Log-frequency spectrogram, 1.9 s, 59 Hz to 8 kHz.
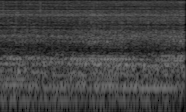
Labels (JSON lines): {"label": "anthrophony, boat engine", "recorder": "SoundTrap 300"}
